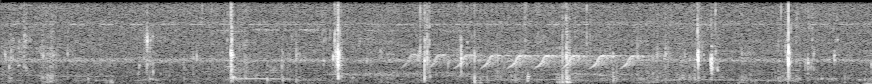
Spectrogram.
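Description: A person chewing crisp fried chicken, making irregular sharp crunching clicks. Behind it runs a thin, steady, high drone, and a short rapid chirping trill comes a little after two seconds in.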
